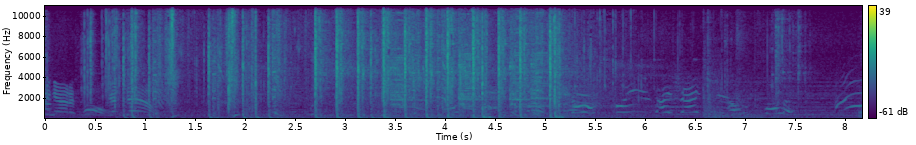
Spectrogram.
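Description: Rapid, sharp gunfire bursts from weapons in the Hitman VR video game, crackling in dense clusters with some brief pauses, while a voice talks intermittently underneath.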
